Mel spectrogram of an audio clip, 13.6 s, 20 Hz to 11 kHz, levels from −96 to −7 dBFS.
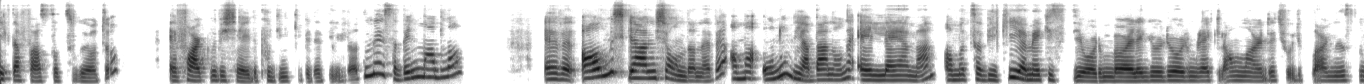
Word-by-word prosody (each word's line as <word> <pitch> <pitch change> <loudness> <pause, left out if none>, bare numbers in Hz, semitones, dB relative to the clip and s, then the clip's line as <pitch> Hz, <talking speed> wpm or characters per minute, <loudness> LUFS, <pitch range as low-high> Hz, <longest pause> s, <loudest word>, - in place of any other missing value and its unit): ilk 230 +1 -3
defa 175 -4 -1
satılıyordu. 155 -2 -7 0.6
E, - - 0
farklı 170 +1 +1
bir 175 - -5
şeydi 150 -6 -3
puding 160 -2 -9
gibi - - -14
de 145 - -8
değildi - - -12
o - - -2
da. - - -6
Neyse, 415 -1 -2
benim 280 +7 +2
ablam, 305 +6 -1 0.8
evet, 230 +6 +1
almış 355 - +6
gelmiş 265 0 +4
ondan 175 -9 -1
eve 155 0 -3
ama 250 +1 -1
onun 340 - +2
ya, 185 -7 0
ben 205 0 +4
onu 205 +8 -4
elleyemem 190 - 0
ama 200 0 -2
tabii 200 -2 -3
ki, 285 - -2
yemek 200 -7 +4
istiyorum, 160 -4 -1
böyle, 155 0 +6
görüyorum 170 0 0
reklamlarda 170 0 -4
çocuklar 170 -1 -6
nasıl 180 +1 -7
185 Hz, 165 wpm, -26 LUFS, 165-245 Hz, 0.8 s, almış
